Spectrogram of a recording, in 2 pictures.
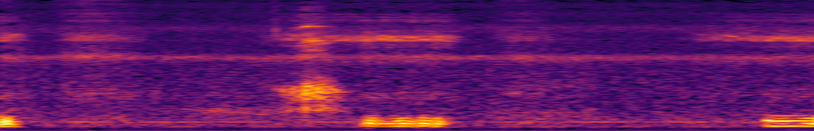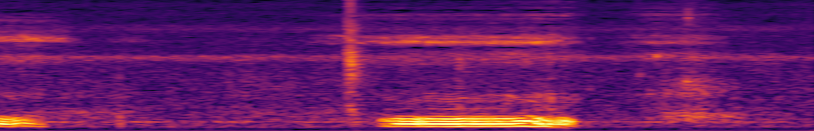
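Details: Wide-awake bulldog called Miss Piggy producing a run of wheezy snores indoors: three coarse low rattles, the last longest at about a second, separated by soft hissing breaths and a sharp click.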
